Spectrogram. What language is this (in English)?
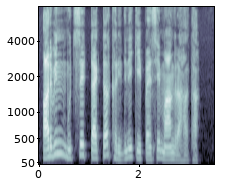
Hindi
